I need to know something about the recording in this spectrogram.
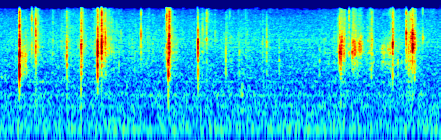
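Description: Small clear plastic bags of diamond-painting drills being handled, giving a few faint, scattered crinkles and clicks.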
